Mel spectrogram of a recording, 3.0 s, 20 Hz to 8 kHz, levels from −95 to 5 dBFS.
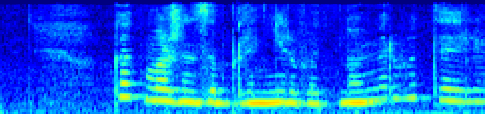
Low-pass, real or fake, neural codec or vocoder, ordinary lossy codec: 7.2 kHz; real; none; AAC, 32 kbps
